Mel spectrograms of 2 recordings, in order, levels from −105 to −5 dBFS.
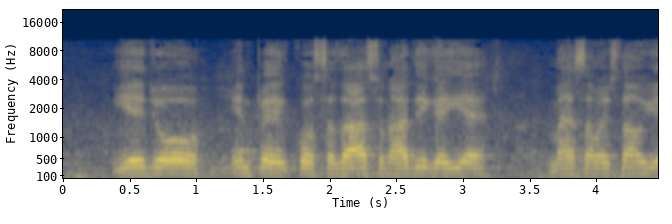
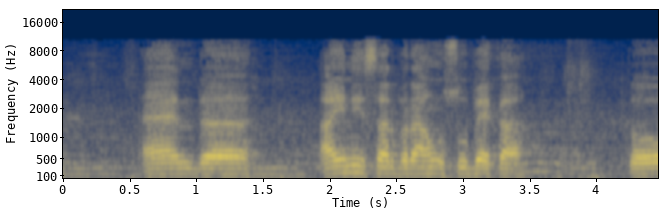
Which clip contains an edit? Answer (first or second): second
